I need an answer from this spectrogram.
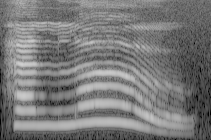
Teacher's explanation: it's like you start low and you go high and back low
